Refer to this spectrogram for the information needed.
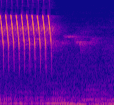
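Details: Belgian canary in a training recording: a quick burst of about ten high, sharp repeated notes lasting under a second, fading out into a quiet room.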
